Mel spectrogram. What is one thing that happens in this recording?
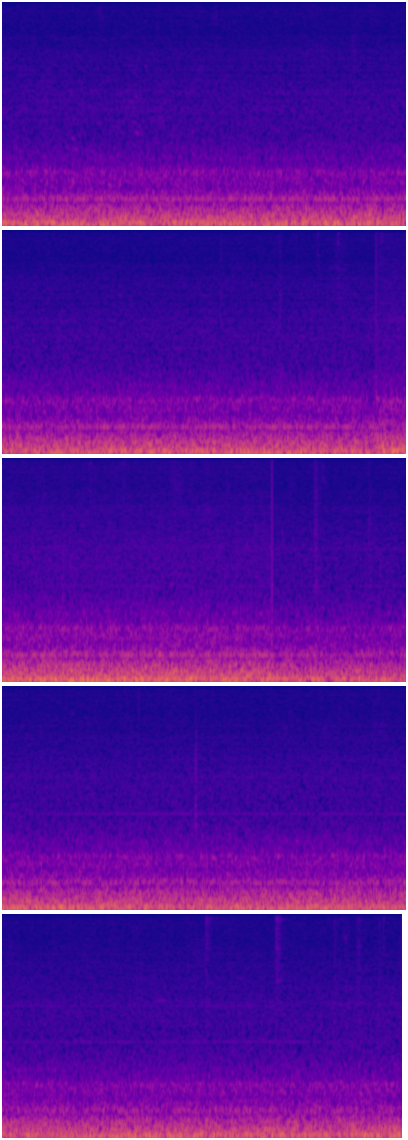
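A jet engine roars steadily inside an airliner cabin, with a low, constant drone.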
